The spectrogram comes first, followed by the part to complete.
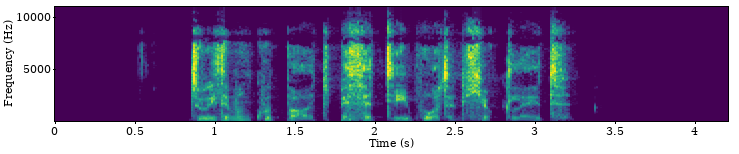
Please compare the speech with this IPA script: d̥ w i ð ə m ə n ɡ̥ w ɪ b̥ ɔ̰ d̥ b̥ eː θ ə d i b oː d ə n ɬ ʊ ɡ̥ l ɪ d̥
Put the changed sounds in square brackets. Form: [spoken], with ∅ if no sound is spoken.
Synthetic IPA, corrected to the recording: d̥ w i ð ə m ə n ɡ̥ w ɪ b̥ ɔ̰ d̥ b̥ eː θ ə d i b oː d ə n ɬ ʊ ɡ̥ l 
